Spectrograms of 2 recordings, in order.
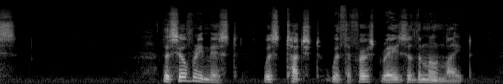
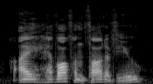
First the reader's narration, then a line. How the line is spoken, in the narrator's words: said Estella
